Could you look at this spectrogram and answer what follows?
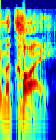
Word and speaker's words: McCaughey: Betsy McCoy has been popping up on Fox News a lot lately, talking about how the Affordable Care Act, a.k.a.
